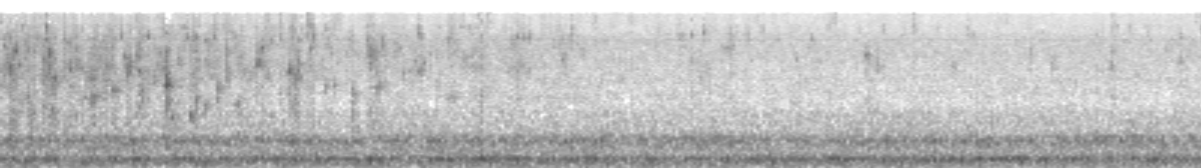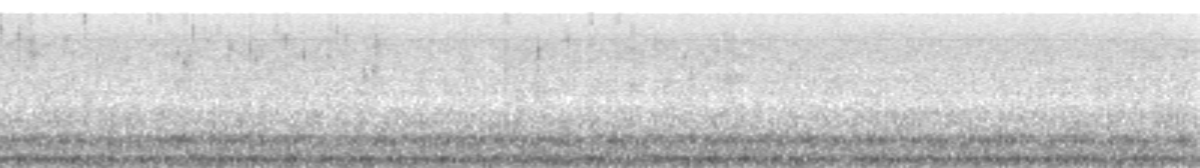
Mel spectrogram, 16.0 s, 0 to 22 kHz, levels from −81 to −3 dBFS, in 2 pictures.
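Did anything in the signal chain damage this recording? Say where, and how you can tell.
No, nothing along the way seems to have harmed these sounds; no stage of the chain leaves any audible damage on them.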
